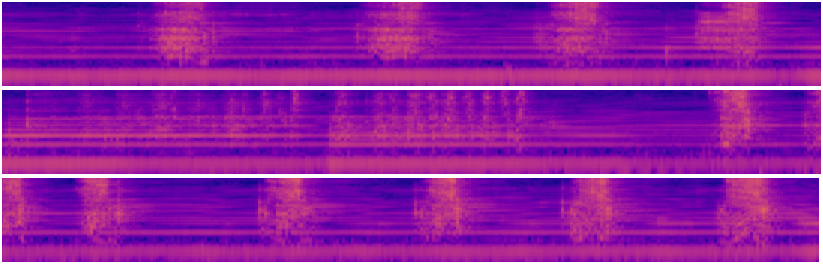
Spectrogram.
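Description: Cordless hair clipper running with a steady hum as it cuts over a comb, tapering the neckline. Each pass through the hair adds a short rasping swell, about one a second, with a stretch of continuous cutting in the middle.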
